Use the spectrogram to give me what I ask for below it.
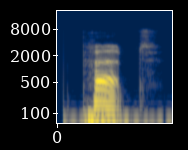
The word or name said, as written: pert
